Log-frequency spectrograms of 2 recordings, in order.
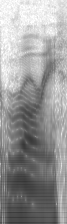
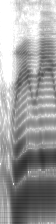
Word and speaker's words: Riri: Mike okay so uh Riri is actually rir how you pronounce her name is it's okay I'm not I'm not slamming you Mike you don't know it's uh Riri Williams she is known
